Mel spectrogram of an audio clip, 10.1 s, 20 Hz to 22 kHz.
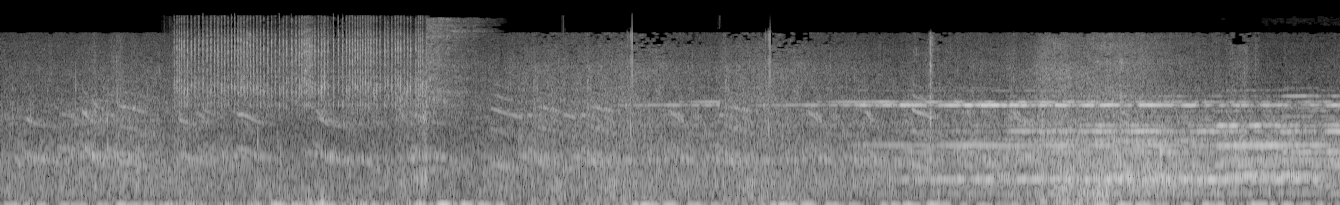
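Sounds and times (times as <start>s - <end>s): gulls calling: 1.1s - 4.7s.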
